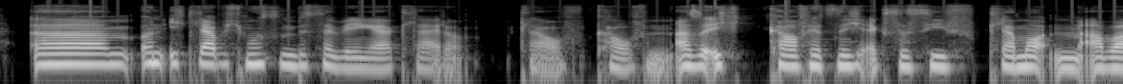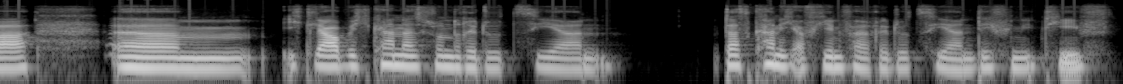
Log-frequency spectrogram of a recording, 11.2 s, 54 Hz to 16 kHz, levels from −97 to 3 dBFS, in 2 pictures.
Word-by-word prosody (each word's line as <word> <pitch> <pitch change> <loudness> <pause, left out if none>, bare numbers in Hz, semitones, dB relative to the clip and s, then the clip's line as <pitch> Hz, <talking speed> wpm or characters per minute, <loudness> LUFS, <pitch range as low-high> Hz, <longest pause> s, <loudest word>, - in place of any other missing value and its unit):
Ähm, 210 0 +4
und 225 -1 +1
ich 210 - -4
glaube, 210 -1 +2
ich 210 - -12
muss 210 0 -1
'n 195 - -1
bisschen 195 -2 -5
weniger 155 -2 -2
Kleidung - - -9 0.3
klauf - - -9
kaufen. - - -7
Also, 185 0 +4
ich 180 - -2
kaufe 185 -1 +2
jetzt 185 +1 -3
nicht 185 0 0
exzessiv 175 0 -4
Klamotten, 175 -3 +1
aber, 165 0 +4 0.4
ähm, 160 -2 +5
ich 180 - -9
glaube, 180 -1 +5
ich - - -10
kann 200 -1 +2
das 180 0 +1
schon 180 -2 +1
reduzieren. 160 0 -5 0.5
Das 195 0 +1
kann 205 -1 +2
ich 180 - -3
auf - - -6
jeden 170 -1 0
Fall 165 -3 -3
reduzieren, 155 -1 -5
definitiv. 160 - -4
175 Hz, 190 wpm, -24 LUFS, 160-190 Hz, 0.5 s, ähm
